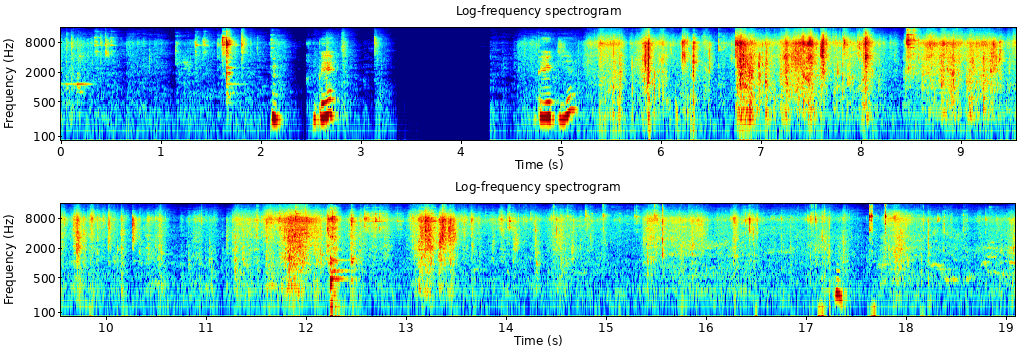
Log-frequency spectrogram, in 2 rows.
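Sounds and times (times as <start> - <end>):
paper sack rustling: 5.3 - 17.0.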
